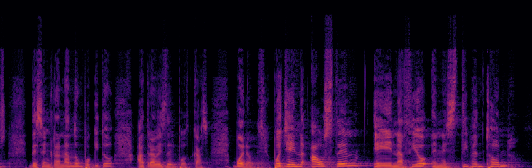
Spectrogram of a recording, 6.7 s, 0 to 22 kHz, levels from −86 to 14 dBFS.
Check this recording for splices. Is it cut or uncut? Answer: uncut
